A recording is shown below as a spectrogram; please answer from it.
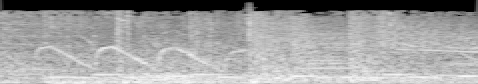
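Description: Police car siren yelping, a fast wail that rises and falls about three times a second, over engine and road noise with an action music score running underneath.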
